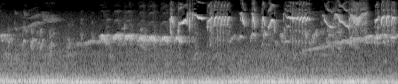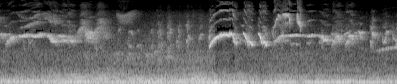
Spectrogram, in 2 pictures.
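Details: Continuous rich song of a kept orange-headed thrush from northern Bali: mixed whistles, trills and buzzy chirps in quick succession, several clear arched whistled phrases, with low background rumble throughout.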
